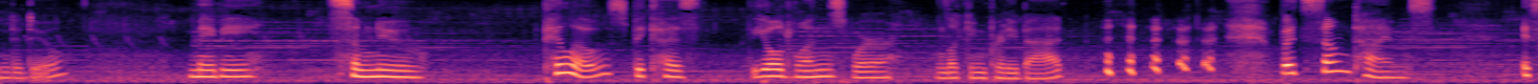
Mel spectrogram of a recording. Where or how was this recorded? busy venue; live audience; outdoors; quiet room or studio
outdoors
